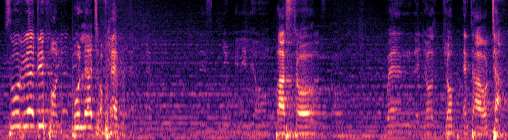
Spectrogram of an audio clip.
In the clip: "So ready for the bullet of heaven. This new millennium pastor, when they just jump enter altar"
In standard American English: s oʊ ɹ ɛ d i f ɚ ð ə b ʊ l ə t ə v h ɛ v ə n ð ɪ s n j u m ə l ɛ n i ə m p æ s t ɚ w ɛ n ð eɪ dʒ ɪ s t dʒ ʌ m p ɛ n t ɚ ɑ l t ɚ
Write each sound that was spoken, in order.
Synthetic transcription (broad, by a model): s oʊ ɹ ɛ d i f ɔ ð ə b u l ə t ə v h ɛ v ə n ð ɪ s n j u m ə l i l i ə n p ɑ s t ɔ w ɛ n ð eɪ dʒ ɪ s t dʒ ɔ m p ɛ n t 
